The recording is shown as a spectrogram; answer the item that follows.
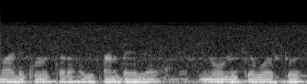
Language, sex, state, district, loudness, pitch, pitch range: Kannada, male, Karnataka, Belgaum, -14 LUFS, 115 Hz, 110-115 Hz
